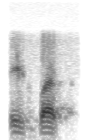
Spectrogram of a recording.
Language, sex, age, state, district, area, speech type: Urdu, male, 30-45, Delhi, Central Delhi, urban, conversation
